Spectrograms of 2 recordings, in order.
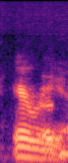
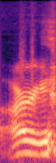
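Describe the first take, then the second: First: It sounds like the word area. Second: It sounds like the word aria. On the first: "because you say area" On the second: "I have to pronounce it that way"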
